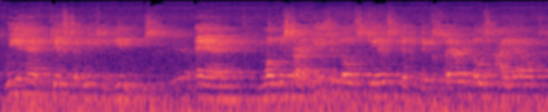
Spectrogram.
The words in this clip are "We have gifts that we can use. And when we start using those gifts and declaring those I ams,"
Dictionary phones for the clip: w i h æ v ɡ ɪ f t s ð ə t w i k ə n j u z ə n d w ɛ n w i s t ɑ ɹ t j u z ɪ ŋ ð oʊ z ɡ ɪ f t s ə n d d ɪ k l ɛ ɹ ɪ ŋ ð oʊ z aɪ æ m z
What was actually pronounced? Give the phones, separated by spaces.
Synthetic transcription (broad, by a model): w i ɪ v ɡ ɪ f t s ð ə t w i k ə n j u z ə n w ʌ n w i s t ɑ ɹ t j u z ɪ ŋ ð oʊ z ɡ ɪ f t s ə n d d ɪ k l ɛ ɹ ɪ ŋ ð oʊ z aɪ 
